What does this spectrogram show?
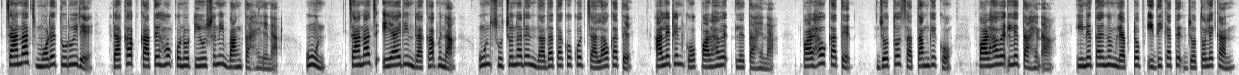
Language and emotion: Santali, neutral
